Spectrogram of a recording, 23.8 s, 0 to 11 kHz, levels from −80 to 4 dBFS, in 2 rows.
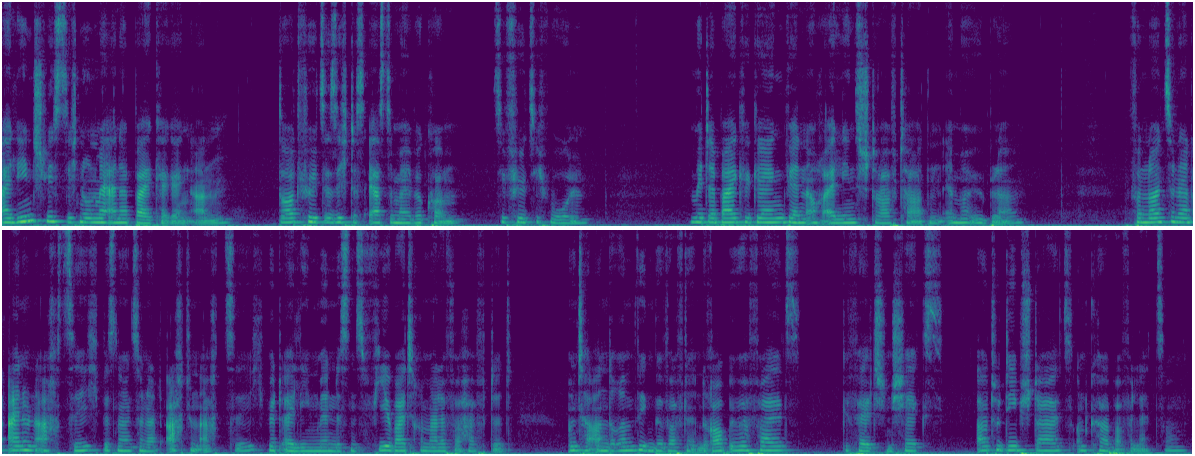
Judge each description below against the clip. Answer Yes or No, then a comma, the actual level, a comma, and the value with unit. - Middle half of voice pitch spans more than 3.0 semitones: Yes, average, 3.8 semitones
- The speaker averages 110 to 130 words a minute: Yes, slow, 125 wpm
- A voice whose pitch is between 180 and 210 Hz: Yes, medium, 185 Hz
